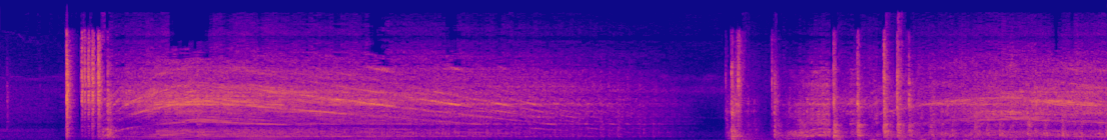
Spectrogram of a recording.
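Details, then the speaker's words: Scrapyard diesel forklift with a sharp clatter and cranking that winds down without catching, then uneven chuffs that don't settle; it sometimes starts and sometimes doesn't. Starter gears possibly not meshing; cause unconfirmed. "Tôi không biết tại sao nó lại quay và đôi khi nó khởi động và đôi khi không, thật kỳ lạ, nó bị hỏng nhưng nó không muốn tiếp tục chạy bình thường"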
